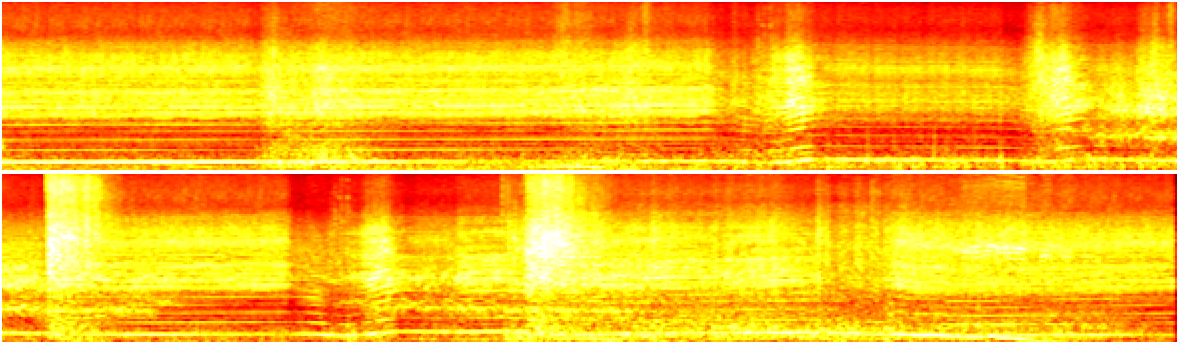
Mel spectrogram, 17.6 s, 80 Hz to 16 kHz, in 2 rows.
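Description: Car engine in Need For Speed Underground 2 revving loudly and steadily through gears with a manual transmission, pitch rising and dipping at shifts, with occasional tire squeal over continuous racing game audio.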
